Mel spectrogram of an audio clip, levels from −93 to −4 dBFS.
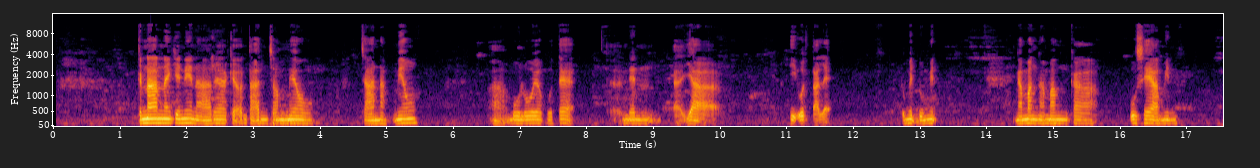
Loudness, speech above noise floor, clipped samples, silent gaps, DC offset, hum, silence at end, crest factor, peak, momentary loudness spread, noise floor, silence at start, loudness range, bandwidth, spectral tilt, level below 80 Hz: -21 LUFS; 36 dB; under 0.1%; none; under 0.1%; none; 0.7 s; 22 dB; 0 dBFS; 15 LU; -55 dBFS; 1.25 s; 8 LU; 11 kHz; -7 dB/octave; -50 dBFS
